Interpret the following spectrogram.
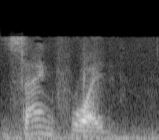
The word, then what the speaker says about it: sang-froid: It's spelled sang-froid, but it's called sang-froid.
